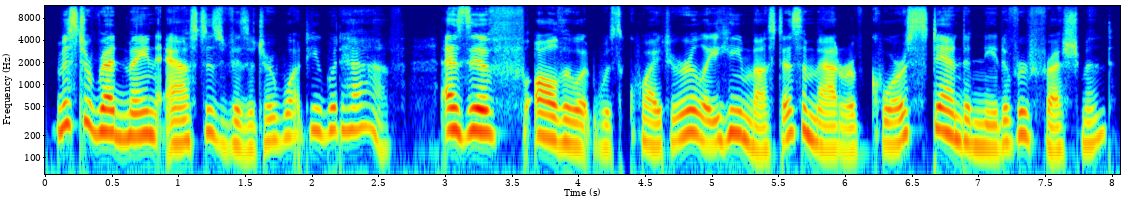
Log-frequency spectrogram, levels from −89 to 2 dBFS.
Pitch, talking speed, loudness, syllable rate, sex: 185 Hz, 210 wpm, -20 LUFS, 5.2 syllables/s, female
